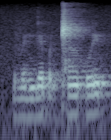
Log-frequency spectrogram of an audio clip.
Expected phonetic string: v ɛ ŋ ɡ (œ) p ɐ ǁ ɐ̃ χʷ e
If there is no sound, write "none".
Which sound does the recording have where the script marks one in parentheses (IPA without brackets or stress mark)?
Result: ɛ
